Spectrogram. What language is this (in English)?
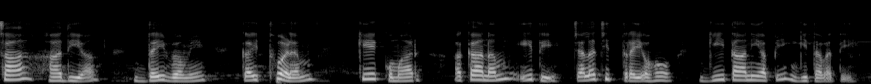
Sanskrit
